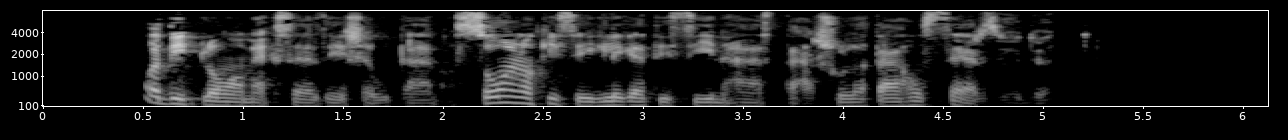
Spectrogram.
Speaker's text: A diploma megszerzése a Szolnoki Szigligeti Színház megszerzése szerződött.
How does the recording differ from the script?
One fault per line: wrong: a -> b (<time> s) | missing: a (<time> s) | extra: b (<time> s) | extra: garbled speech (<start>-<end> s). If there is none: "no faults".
extra: után (1.6 s)
wrong: megszerzése -> társulatához (3.7 s)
